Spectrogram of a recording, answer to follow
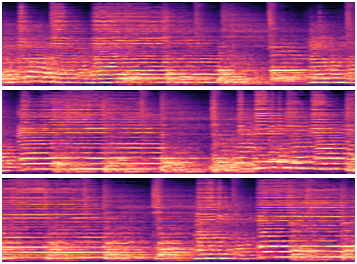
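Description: Small jazz band playing, with trumpet, trombone and tenor saxophone sounding a horn line together in held, harmonized notes that change about once a second. Upright bass, piano, archtop guitar and drums with cymbal strikes play beneath them.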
